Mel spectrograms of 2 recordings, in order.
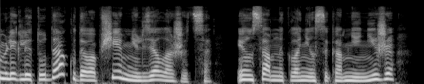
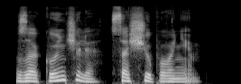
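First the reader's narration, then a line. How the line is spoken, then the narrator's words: Mocking snort. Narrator (Russian): Хмыкнули надо мной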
